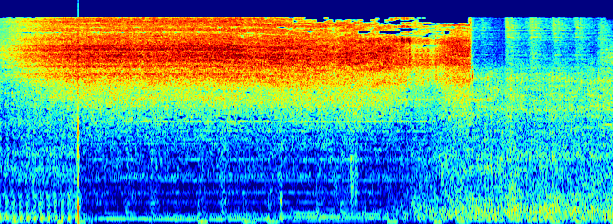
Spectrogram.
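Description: Dirt bike engine running while riding a dirt trail, under a loud hiss that drops off sharply about three-quarters of the way through.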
